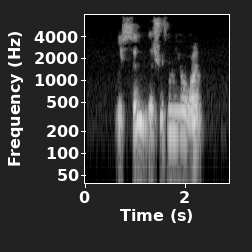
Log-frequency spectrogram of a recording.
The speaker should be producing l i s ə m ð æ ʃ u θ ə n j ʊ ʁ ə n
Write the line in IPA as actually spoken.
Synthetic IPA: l i s ə n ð æ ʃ u θ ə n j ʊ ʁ ə n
